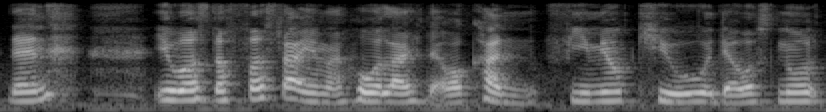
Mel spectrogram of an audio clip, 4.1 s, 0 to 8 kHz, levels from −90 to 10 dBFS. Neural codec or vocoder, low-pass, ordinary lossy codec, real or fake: none; 7.2 kHz; none; real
